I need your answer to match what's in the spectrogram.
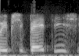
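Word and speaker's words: υψιπέτης: Υπάρχει ο υψηπέτης, υπάρχει και ο υψηπετής. Ένας τόνος τα χωρίζει. Ο υψηπέτης είναι από το ύπταμε, ο υψηπέτης αετός, και ο υψηπετής που τονίζεται στη λίγους είναι αυτός που πίπτει.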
